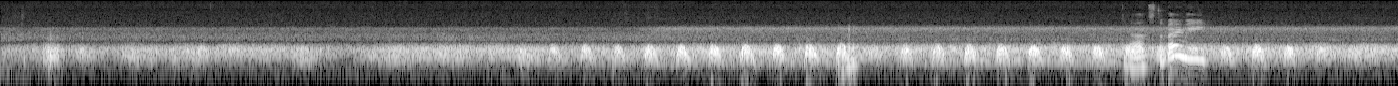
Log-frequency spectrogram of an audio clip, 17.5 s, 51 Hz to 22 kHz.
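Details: Fetal heart at 14 weeks pregnant, handheld 3 MHz pocket fetal Doppler on the mother's abdomen, rate recalled as probably 163 at clinic, fetus moving: fast, regular galloping whooshes about 150–160 a minute amid static and kick noise.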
